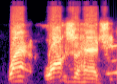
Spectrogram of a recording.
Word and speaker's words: Waxahachie: Railroad Park in waxahach Waxahachie Texas you got to say it right it's Watts Not wax so here's the line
